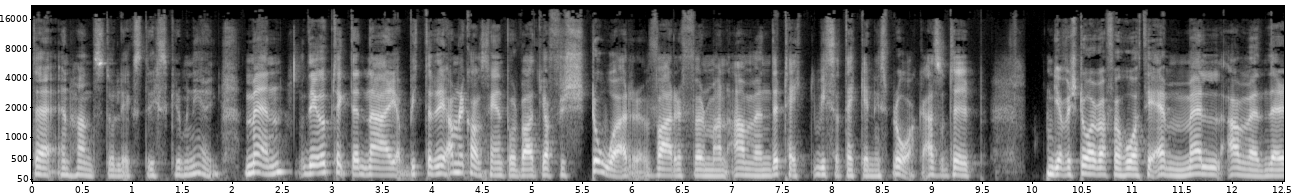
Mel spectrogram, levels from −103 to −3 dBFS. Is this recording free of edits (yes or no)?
no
